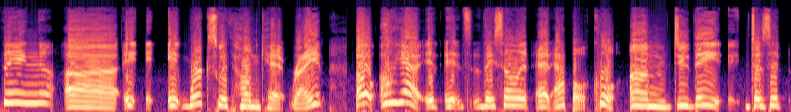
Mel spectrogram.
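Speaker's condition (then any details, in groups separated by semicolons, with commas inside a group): Stammering; pretty prominent stammer; stammers a lot, mixes up words a lot, often had to repeat self to echo, HomePod works better; repeated sounds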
